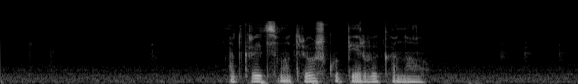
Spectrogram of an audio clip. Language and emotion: Russian, neutral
